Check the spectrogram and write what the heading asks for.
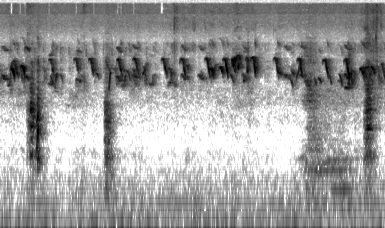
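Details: Continuous thin chirping from newly hatched chicks, partly masked by heavy low background noise, with a couple of sharp taps near the start and end.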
